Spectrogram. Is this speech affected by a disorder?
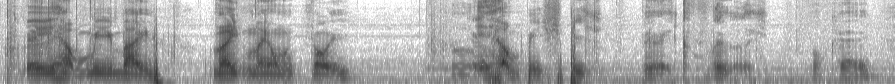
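Yes: cerebral palsy.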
